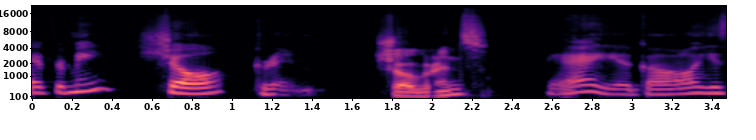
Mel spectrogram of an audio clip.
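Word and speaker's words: Sjögren's: So the way I explain okay how to say show just think about the TV show show and then grin. Can you say it for me? Show grin.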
